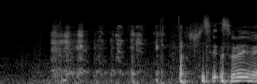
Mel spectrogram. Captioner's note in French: rire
